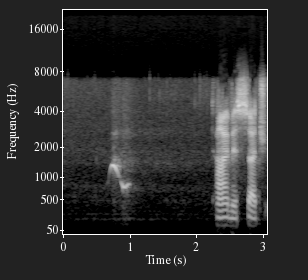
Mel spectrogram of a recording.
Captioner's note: whistle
